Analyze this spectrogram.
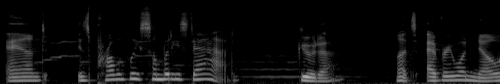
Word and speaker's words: gouda: is probably somebody's dad gouda lets everyone know it's actually pronounced gauda does know the best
